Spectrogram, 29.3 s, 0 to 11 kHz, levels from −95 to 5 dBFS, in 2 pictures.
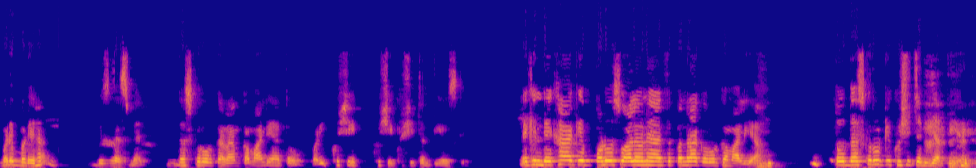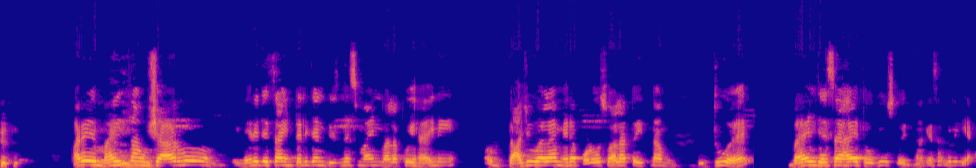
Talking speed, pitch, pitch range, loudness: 150 wpm, 230 Hz, 210-260 Hz, -17 LUFS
